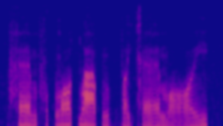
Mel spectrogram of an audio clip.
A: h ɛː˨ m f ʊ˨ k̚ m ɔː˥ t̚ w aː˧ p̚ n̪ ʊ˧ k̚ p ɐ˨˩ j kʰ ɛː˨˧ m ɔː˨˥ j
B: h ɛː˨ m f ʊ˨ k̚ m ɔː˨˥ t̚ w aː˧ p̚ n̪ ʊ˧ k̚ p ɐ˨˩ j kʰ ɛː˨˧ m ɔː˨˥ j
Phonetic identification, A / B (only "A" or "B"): A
